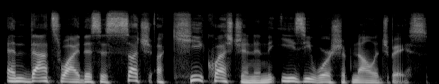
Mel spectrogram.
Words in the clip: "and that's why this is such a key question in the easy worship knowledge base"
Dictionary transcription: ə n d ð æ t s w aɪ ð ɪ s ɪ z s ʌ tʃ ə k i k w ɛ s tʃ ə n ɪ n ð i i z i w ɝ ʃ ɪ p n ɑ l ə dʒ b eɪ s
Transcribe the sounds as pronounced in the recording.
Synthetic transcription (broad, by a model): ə n ð æ t s w aɪ ð ɪ s ɪ z s ʌ tʃ ə k i k w ɛ s tʃ ə n ɪ n ð i i z i w ɝ ʃ ɪ p n ɑ l ə dʒ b eɪ s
